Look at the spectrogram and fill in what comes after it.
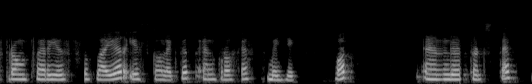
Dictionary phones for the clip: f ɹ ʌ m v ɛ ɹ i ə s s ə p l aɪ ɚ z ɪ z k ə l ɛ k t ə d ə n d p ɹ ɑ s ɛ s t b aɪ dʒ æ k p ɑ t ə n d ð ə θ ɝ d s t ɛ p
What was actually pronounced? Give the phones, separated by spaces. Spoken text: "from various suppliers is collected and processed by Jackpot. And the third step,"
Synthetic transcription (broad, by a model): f ɹ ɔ m f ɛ ɹ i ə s s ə p l aɪ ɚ ɪ s k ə l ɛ k t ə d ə n p ɹ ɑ s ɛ s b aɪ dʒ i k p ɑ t ə n d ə t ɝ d s t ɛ p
